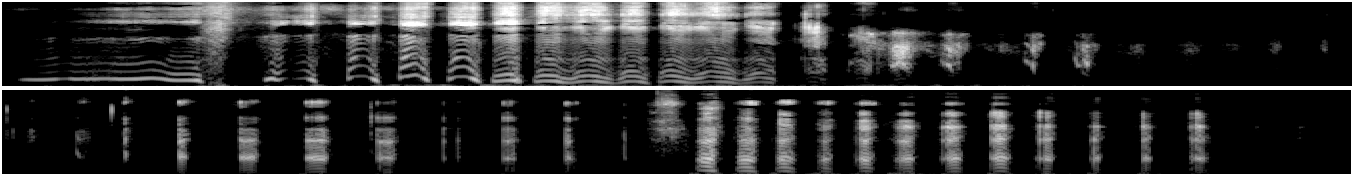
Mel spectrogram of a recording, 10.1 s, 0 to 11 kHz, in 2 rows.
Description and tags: Evil Laugh 3
cackle, demented, evil, halloween, laugh, maniacal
